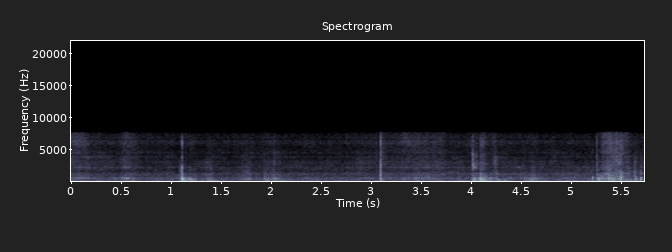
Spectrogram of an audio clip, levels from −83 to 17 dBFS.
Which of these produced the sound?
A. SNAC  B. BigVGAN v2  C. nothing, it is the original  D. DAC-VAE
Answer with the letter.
A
